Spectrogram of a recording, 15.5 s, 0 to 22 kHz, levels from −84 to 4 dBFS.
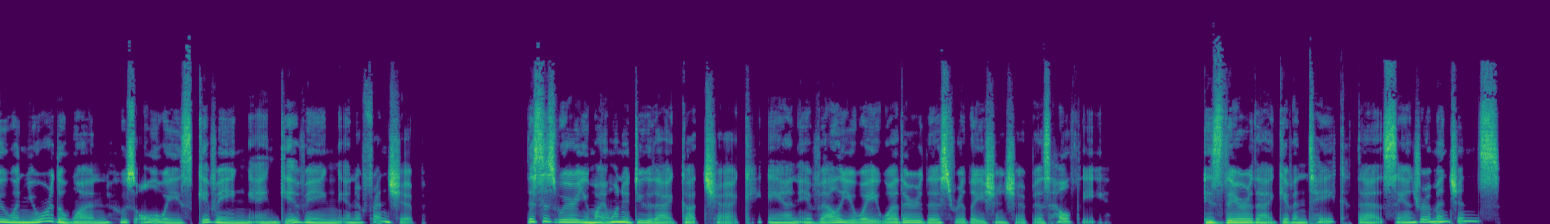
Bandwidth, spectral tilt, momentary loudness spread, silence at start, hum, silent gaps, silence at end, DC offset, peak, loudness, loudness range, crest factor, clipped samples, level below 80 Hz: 16.5 kHz; -3.5 dB/octave; 9 LU; 0 s; none; 4.28-4.96 s, 5.04-5.26 s, 11.12-12.03 s; 0.5 s; under 0.1%; 0 dBFS; -19 LUFS; 3 LU; 20 dB; under 0.1%; -60 dBFS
